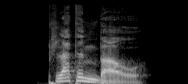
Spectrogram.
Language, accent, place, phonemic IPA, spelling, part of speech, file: German, Germany, Berlin, /ˈplatn̩ˌbaʊ̯/, Plattenbau, noun, De-Plattenbau.ogg
- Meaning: residental building made with precast concrete slabs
